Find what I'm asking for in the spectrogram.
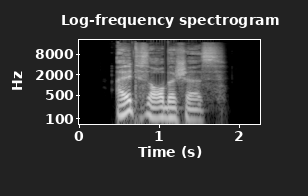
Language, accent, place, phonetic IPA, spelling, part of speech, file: German, Germany, Berlin, [ˈaltˌzɔʁbɪʃəs], altsorbisches, adjective, De-altsorbisches.ogg
- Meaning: strong/mixed nominative/accusative neuter singular of altsorbisch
